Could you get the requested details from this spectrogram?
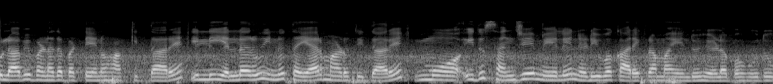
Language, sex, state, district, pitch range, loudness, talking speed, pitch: Kannada, female, Karnataka, Raichur, 180-215 Hz, -16 LUFS, 130 wpm, 195 Hz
